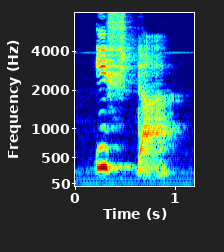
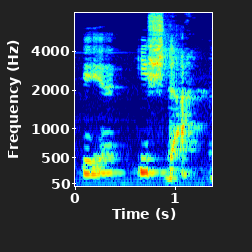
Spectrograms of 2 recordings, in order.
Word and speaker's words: Uisneach: Ishta. – Ishta? – I think. It's spelt U-I-S-N-E-A-C-H, but I listened to someone pronounce it, and I'm pretty sure they said Ishta.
